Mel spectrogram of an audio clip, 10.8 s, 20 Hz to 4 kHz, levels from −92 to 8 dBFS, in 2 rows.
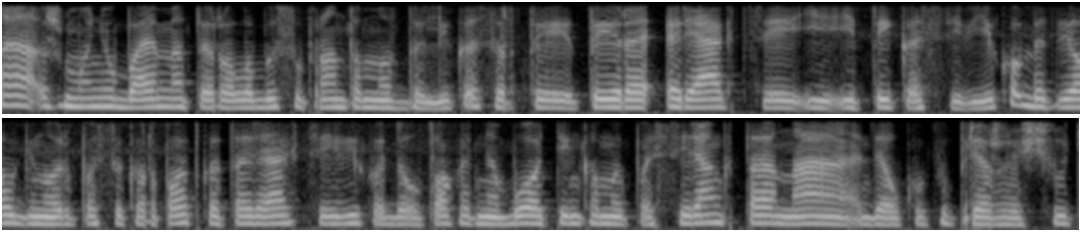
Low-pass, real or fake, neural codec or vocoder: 3.6 kHz; real; none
